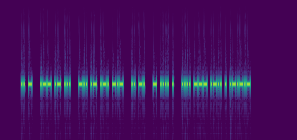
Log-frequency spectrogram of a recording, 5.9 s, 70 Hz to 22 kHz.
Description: Morse code, heard as a keyed tone, about 51 wpm, 700 Hz. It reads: IT WAS DARK IN THE HOLE.
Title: Sentences from Top 1600 Words 50wpm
